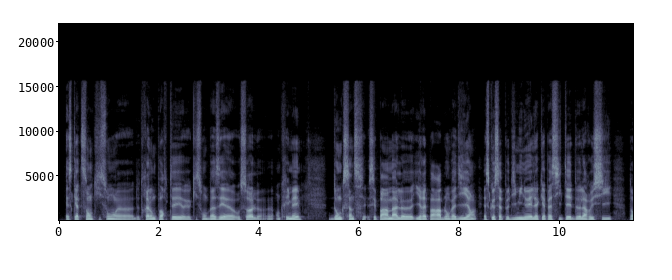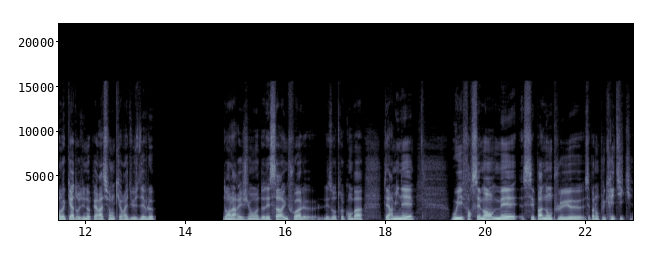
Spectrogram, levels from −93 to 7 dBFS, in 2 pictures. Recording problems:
audio cutting out; at 13 s for 1.5 s

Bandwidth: 15.5 kHz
